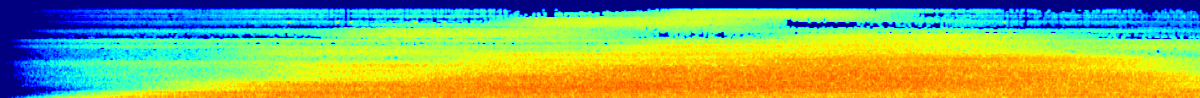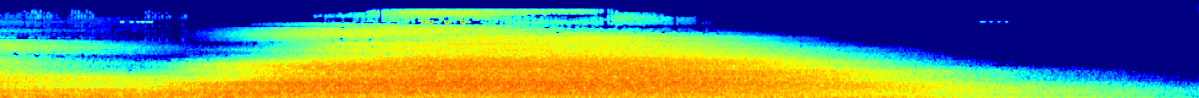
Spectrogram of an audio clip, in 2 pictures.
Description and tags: Compilation of (processed) whispers, breaths and synths to obtain short audio-fragments for scene with suspense in a flash-based app with shadows.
